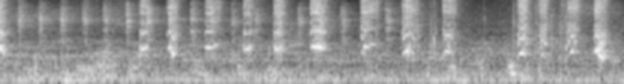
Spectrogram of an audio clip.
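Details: Three-week-old Welsh Springer Spaniel puppies, the litter of Alfie and Tilly, giving quiet, short high squeaks and little rising-falling whimpers, about three per second, over soft rustling and tapping sounds.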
